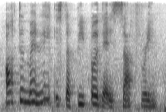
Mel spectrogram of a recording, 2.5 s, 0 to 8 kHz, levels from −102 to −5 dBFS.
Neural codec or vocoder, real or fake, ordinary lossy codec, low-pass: codec, 16 kHz in and 24 kHz out, 1.1 kbps, FireRedTTS-2 codec; fake; none; 7.2 kHz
